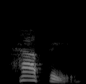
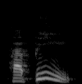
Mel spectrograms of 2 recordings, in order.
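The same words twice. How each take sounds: First: The word has a normal, natural inflection. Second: The word has an odd, strange inflection. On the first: The speaker calls it right. "instead of happy" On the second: The speaker calls it wrong. "happy is how it landed on the track"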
